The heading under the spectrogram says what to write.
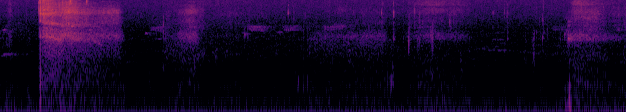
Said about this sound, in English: I'm going to take a sip and just... If I'm able to take a sip and not spill, then I know we're good.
